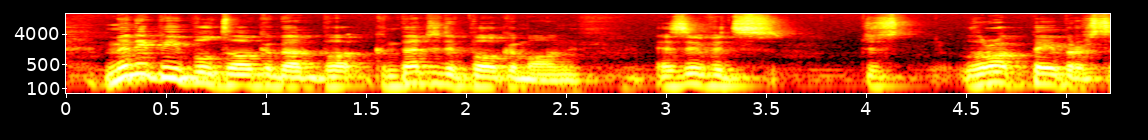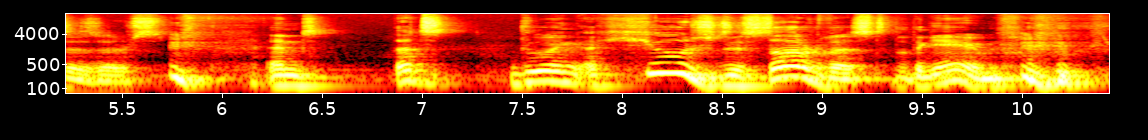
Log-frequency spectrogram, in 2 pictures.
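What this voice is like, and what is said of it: Poor put-on Scottish accent. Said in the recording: “a bit of a Scottish accent. It's kind of thick ... My Scottish accent isn't very good. ... Sounds more Russian.”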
